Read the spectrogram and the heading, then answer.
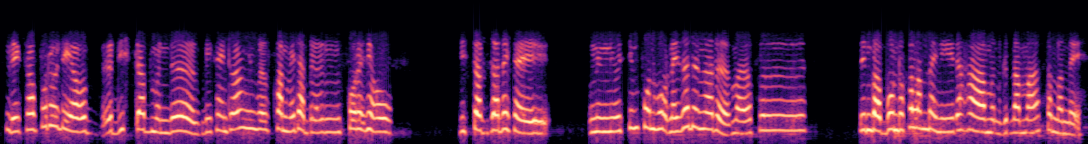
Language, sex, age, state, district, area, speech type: Bodo, female, 18-30, Assam, Udalguri, rural, conversation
